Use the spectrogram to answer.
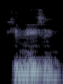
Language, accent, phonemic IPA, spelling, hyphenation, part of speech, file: Dutch, Belgium, /xəˈneziŋ/, genezing, ge‧ne‧zing, noun, Nl-genezing.ogg
- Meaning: healing, recovery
